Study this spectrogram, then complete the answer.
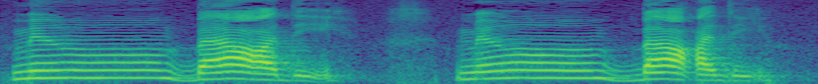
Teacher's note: آپ نون کو بالکل چھوڑ دیں گے اور چھوٹی سی میم ایڈ کر لیں گے, میم ملا لیں گے.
